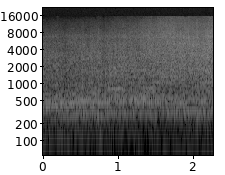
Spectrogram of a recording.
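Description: A pack of dirt Super Late Model race cars' V8 engines running hard together right after the green-flag start, a steady engine drone.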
